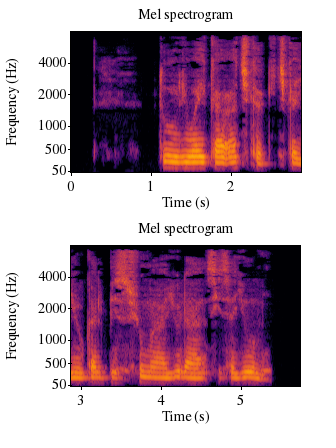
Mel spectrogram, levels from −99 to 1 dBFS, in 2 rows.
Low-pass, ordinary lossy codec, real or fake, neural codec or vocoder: 7.2 kHz; MP3, 32 kbps; fake; codec, 16 kHz, 16 kbps, FreqCodec, smaller model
